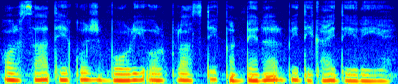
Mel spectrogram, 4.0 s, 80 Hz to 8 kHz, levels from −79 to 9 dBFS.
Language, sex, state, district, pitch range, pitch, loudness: Hindi, female, Arunachal Pradesh, Lower Dibang Valley, 165-185 Hz, 175 Hz, -14 LUFS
